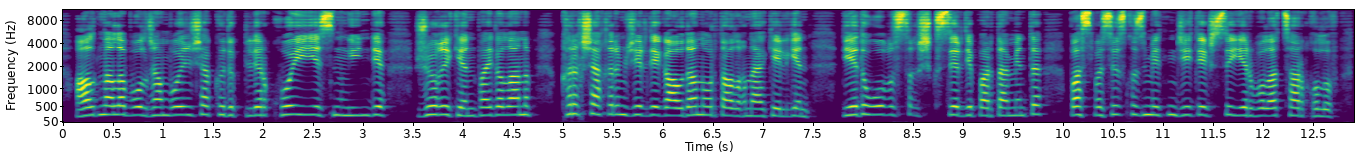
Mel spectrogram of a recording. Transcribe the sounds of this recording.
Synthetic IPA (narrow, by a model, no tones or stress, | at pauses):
ɑlˠd̪ənɑlˠɑbo̞lˠʒɑnbo̞jənʃɑkʲʰʏd̪ɪk̚t̪ɪle̞ɾqʰo̞jije̞sɪnɪŋʏjɪnd̪e̞ʒo̞ʁe̞kʲe̞nɪnpʰɑjd̪ɑlˠɑnəp̚ | qʰəɾəqʃɑqəɾəmʒe̞ɾd̪e̞ɡʲɪɑwd̪ɑnwo̞ɾt̪ɑlˠəʁənɑækʲe̞lɡʲe̞n | d̪̥e̞d̪ɪwo̞blˠəst̪əqɪ̥ʃkʲɪ̥st̪e̞ɾd̪ʲe̞part̪amʲe̞nt̪ɪ | b̥ɑspɑsɵzqʰəzme̞t̪ɪnɪŋʒe̞t̪e̞kʃɪ̥sɪje̞ɾbo̞lˠɑt̪sɑɾqulˠo̞f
